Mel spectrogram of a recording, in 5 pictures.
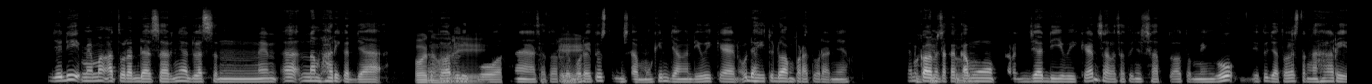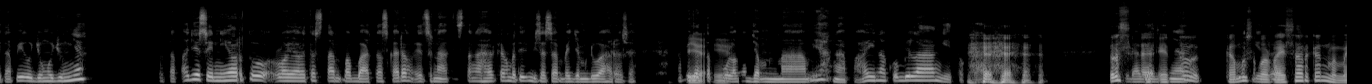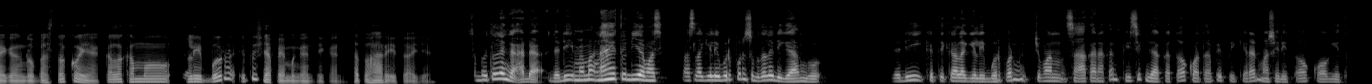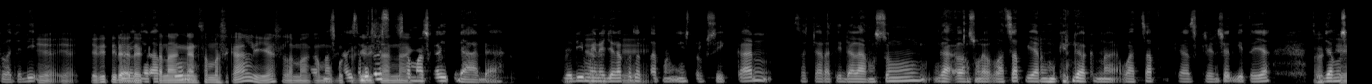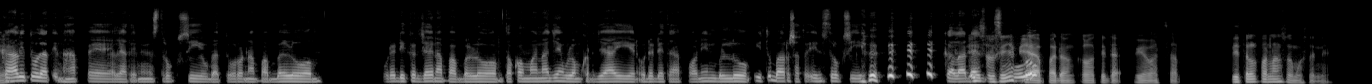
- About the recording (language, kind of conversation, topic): Indonesian, podcast, Bagaimana kamu mempertimbangkan gaji dan kepuasan kerja?
- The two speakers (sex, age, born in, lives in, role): male, 30-34, Indonesia, Indonesia, guest; male, 35-39, Indonesia, Indonesia, host
- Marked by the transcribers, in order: in English: "weekend"; in English: "weekend"; chuckle; laughing while speaking: "mungkin"; in English: "screenshot"; other background noise; laugh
